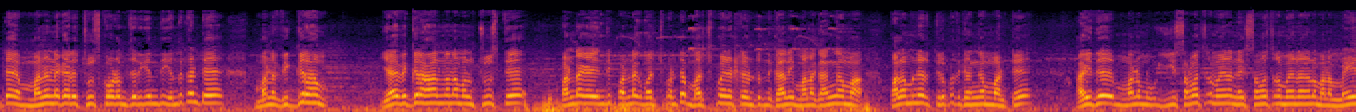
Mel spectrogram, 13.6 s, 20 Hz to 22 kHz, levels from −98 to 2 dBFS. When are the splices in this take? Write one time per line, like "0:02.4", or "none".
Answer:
none

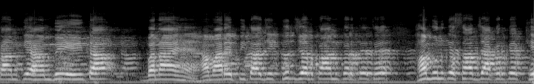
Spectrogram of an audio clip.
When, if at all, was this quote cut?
none

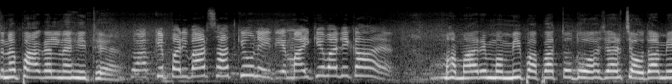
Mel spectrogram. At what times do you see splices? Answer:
none

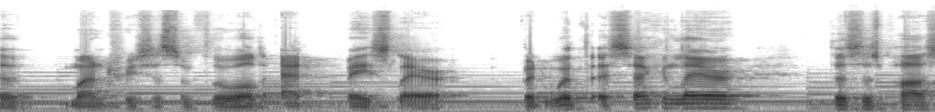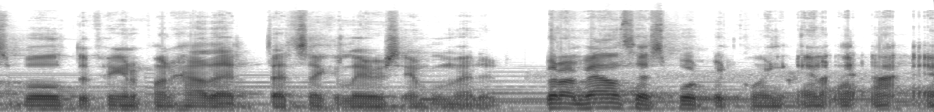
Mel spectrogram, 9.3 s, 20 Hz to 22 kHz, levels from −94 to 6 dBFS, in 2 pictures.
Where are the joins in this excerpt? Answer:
none

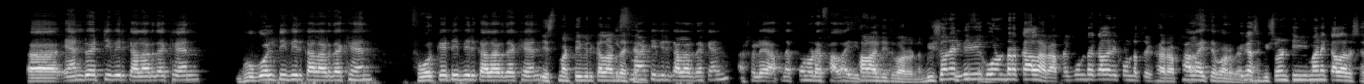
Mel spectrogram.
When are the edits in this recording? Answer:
none

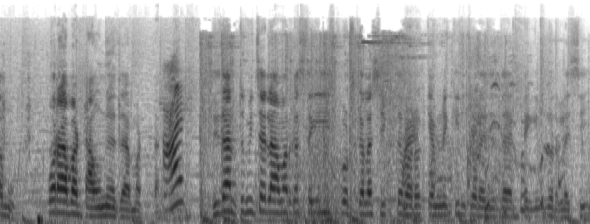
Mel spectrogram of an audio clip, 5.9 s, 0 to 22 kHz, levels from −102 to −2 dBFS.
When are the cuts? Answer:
0:01.7

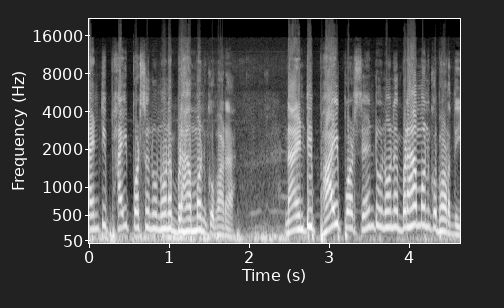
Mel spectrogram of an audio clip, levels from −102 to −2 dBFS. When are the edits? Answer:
none

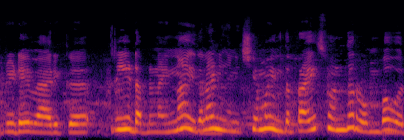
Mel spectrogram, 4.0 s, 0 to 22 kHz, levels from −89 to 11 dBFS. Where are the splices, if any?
0:01.0

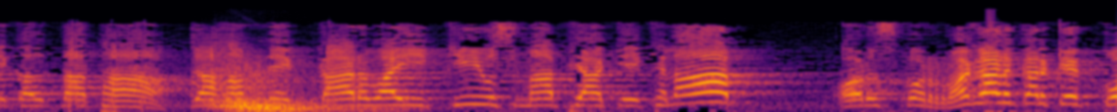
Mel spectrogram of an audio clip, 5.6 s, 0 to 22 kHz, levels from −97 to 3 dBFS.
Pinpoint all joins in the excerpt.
0:00.9

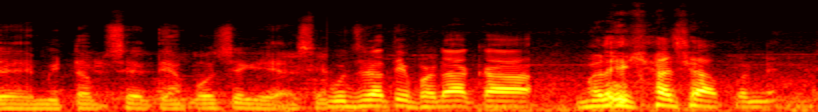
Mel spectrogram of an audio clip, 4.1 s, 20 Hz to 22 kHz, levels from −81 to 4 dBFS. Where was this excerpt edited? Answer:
0:01.7

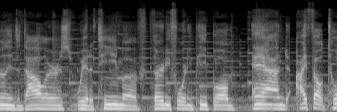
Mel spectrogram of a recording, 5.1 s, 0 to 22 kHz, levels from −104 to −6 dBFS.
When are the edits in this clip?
none

